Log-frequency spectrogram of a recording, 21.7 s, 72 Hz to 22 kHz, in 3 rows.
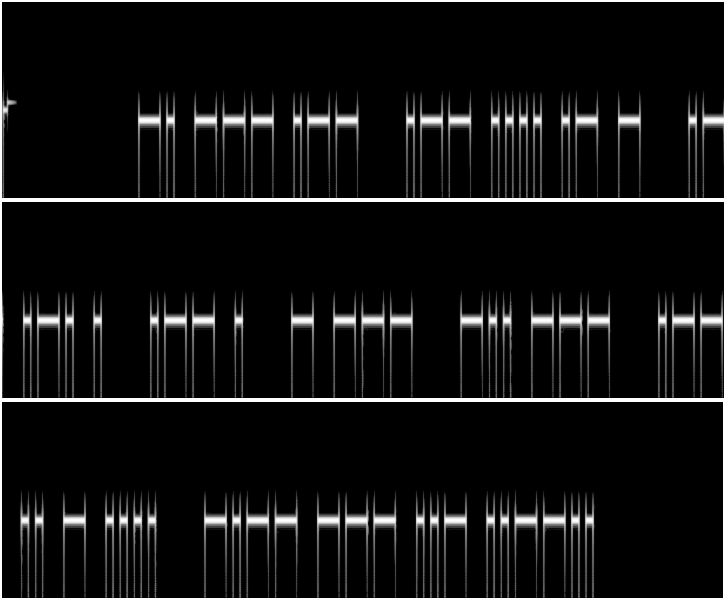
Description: Morse code, heard as a keyed tone, about 17 wpm, 700 Hz. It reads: NOW WHAT ARE WE TO DO WITH YOU?
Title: Sentences from Top 100 Words 17wpm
